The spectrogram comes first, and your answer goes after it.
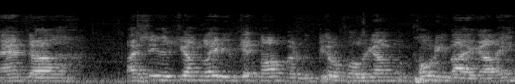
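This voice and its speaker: Over noticeable background noise, a man with an American accent speaks at a high pitch with monotone, flat intonation. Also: moderate pace. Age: 80s+. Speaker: war veteran. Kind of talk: reunion speech.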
